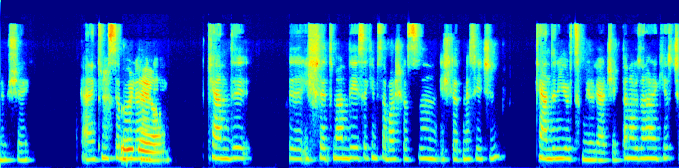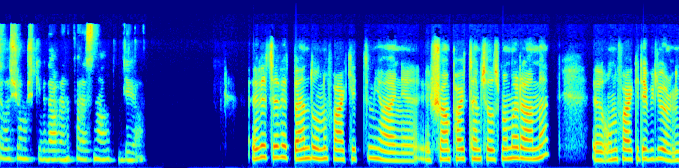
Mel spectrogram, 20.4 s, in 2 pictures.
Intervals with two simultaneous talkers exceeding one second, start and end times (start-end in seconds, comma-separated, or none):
none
